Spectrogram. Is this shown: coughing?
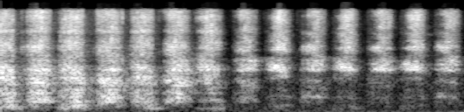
no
